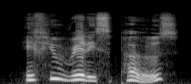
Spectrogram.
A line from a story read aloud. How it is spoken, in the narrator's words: Rosa pleads with him, turning paler,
